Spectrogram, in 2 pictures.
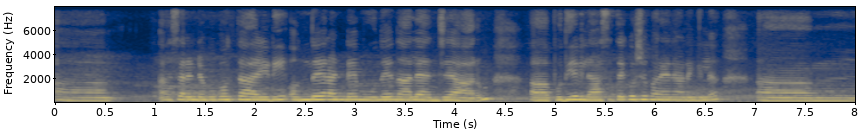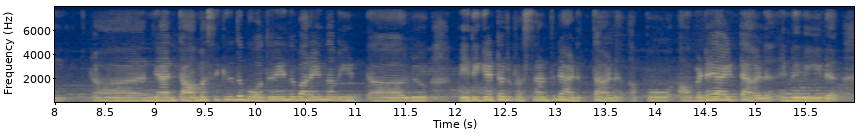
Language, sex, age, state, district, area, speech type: Malayalam, female, 18-30, Kerala, Pathanamthitta, urban, spontaneous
